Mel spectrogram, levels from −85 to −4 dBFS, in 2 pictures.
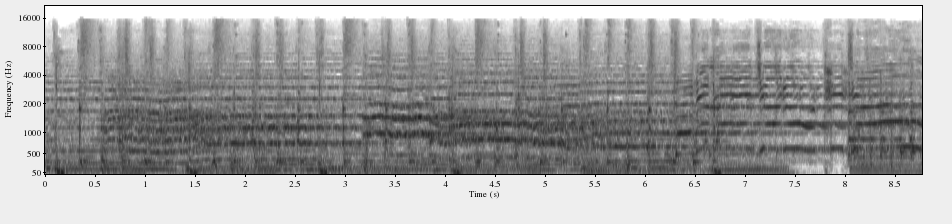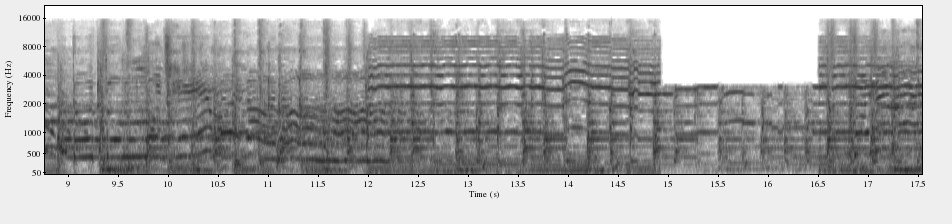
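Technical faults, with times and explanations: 14.92–16.51 s, input switched to a poorer device: the sound abruptly narrows, with nothing above 3 kHz, so it turns dull and boxy, drops about 5 dB in level, and gains a new background noise sitting roughly 30 dB under the signal. There is no gap at the change. This is likely the recording input jumping to a narrower-band microphone or headset call profile, whose own response, gain and noise floor replace the original until the full-band sound returns.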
